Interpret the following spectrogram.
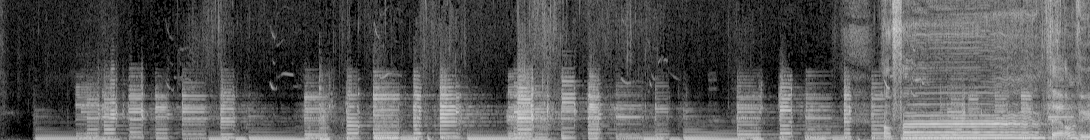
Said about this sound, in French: on fait une pause musicale, on écoute le dernier titre de …, …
